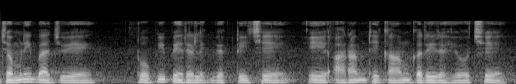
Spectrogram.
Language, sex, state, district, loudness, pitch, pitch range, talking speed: Gujarati, male, Gujarat, Valsad, -18 LUFS, 95 Hz, 90-100 Hz, 150 wpm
